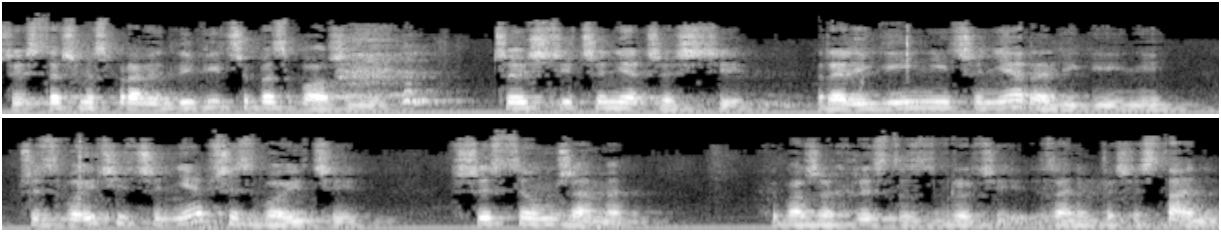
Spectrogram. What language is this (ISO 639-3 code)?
pol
